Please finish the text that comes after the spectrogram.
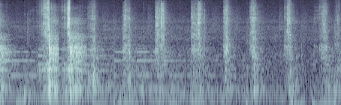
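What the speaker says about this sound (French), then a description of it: "Ensuite, on va faire des lamelles." Knife slicing a carrot into thin strips on a cutting board, about eight crisp, separate chops in an uneven rhythm, close and clear with no talking.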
